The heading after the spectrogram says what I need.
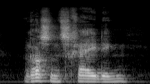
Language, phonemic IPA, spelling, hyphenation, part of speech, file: Dutch, /ˈrɑ.sə(n)ˌsxɛi̯.dɪŋ/, rassenscheiding, ras‧sen‧schei‧ding, noun, Nl-rassenscheiding.ogg
- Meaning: racial segregation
